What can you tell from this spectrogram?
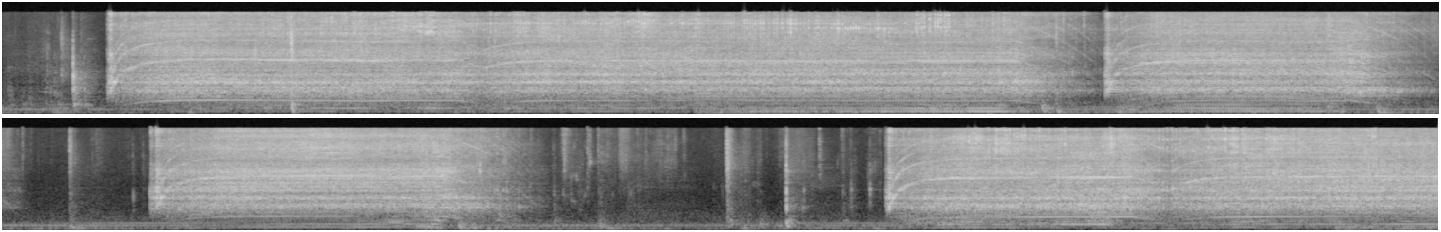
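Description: Corded electric fillet knife running as it cuts through a perch, switched on and off several times with short pauses between. Each time it starts the motor whines up to speed, and its pitch sags briefly a couple of times while it runs.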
